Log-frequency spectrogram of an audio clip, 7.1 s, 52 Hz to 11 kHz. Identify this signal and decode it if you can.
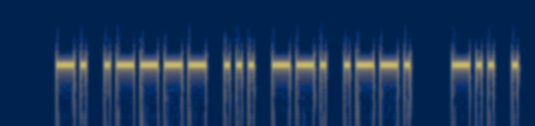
Morse code, heard as a keyed tone, about 15 wpm, 700 Hz. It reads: N1SGP DE
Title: USA Callsign DE Callsign - 5 Characters - 15wpm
